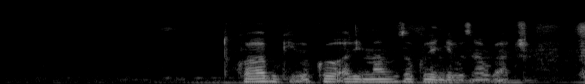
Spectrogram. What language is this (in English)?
Kinyarwanda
